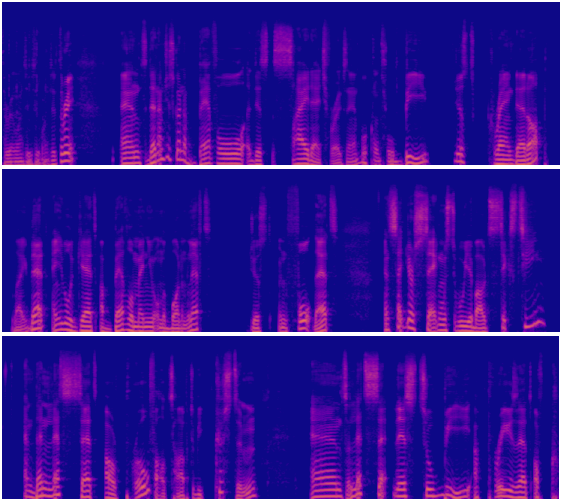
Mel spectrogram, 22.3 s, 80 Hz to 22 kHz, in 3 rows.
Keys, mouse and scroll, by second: 0.0-0.3 typing, 1.9 2, 2.5 click, 2.8-3.8 middle drag, 5.0 ctrl+b, 11.0 click, 12.5-14.0 drag, 17.4 click, 20.9-22.3 drag.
